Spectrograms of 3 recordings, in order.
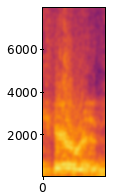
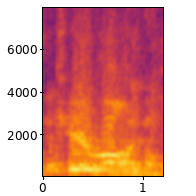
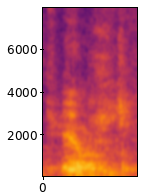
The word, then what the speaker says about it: Charon: It's not Karen, it's Charon. That's not how they spell it either. Okay, sorry. It's spelled like Sharon, but it's not. It's Charon. Okay?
